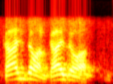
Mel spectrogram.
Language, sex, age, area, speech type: Sanskrit, male, 60+, urban, conversation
